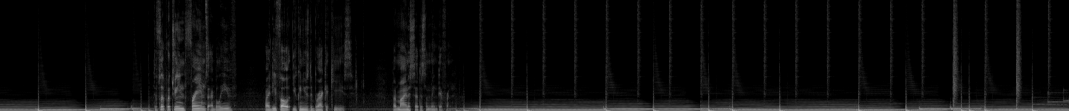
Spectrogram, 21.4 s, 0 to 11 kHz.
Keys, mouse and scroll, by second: 0.1 ctrl+z, 0.8 ctrl+z, 1.2 ctrl+z, 2.8 z, 8.6 middle click, 9.3-11.1 typing, 11.2 middle click, 12.0 ctrl+z, 12.5-17.9 typing, 12.9 middle click, 13.7 ctrl+z, 14.4 ctrl+z, 14.9 ctrl+z, 18.4 ctrl+z, 18.9 ctrl+z, 19.1 ctrl+z, 19.8-21.3 typing, 20.4 ctrl+z.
